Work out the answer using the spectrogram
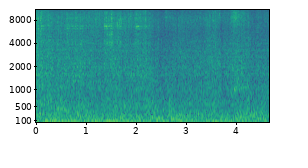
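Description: Freight train of steel coil cars rolling past close by: a steady low rumble of wheels on the rails.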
